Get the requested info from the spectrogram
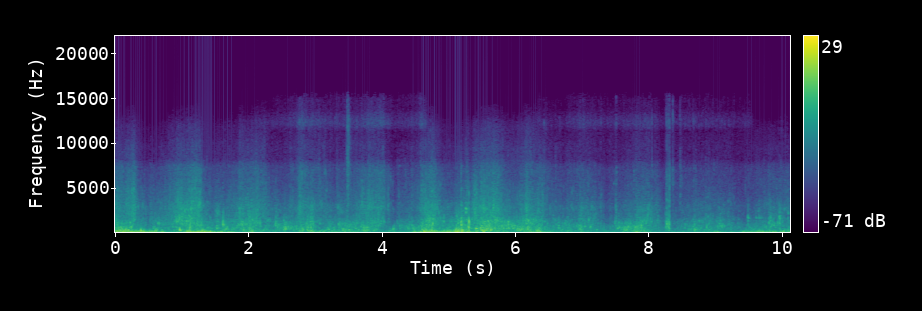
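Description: Wind buffeting the microphone: a rushing noise, heaviest in the low end, that swells and eases in gusts. There are a couple of brief clicks, about three and a half seconds in and near eight seconds.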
